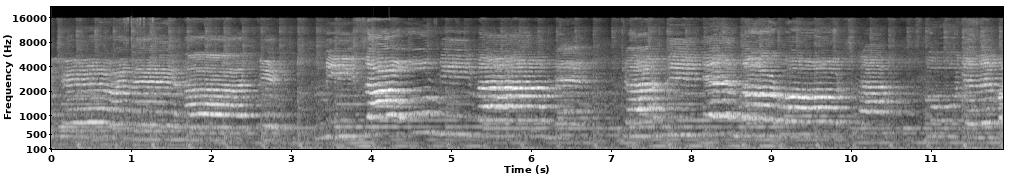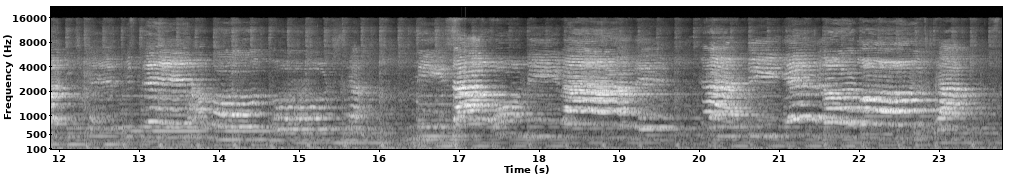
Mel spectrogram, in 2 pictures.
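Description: Young children singing a song together with instrumental accompaniment that has a steady bass beat.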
